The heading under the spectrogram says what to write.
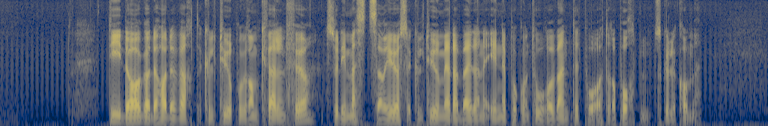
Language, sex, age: Norwegian, male, 35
